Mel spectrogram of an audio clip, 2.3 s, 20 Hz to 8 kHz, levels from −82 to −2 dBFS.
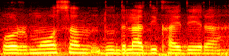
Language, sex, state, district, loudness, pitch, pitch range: Hindi, female, Haryana, Jhajjar, -16 LUFS, 185 Hz, 175-190 Hz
